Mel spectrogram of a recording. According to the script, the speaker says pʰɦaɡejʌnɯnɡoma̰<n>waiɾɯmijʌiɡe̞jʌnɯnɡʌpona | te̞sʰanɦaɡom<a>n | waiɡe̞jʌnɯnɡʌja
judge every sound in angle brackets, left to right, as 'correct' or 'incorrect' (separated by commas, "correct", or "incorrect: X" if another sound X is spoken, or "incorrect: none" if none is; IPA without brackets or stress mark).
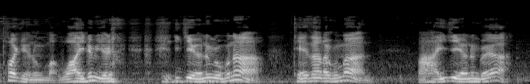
correct, correct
